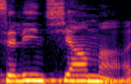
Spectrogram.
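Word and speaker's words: Céline Sciamma: It's Celine Siamar.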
